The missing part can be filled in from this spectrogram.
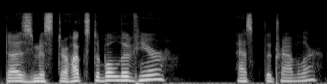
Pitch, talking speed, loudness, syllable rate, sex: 165 Hz, 145 wpm, -17 LUFS, 5.8 syllables/s, female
